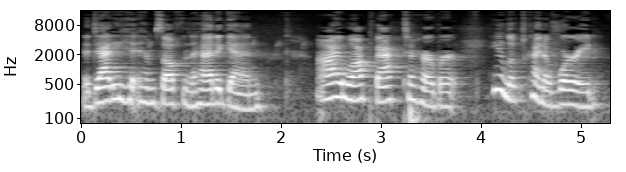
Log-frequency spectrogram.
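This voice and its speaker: A woman storyteller reading a children's book aloud in an animated, emphatic way. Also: medium pitch, normal speed. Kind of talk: expressive children's book read-aloud in a child narrator's words.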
